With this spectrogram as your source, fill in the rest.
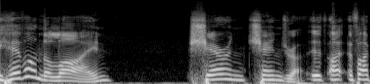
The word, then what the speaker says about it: Chandra: have pronounced it perfectly so it's chen not chan chandra yep yeah okay and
